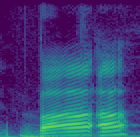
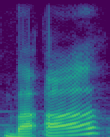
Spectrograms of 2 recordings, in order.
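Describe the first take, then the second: First: The stress is on the first syllable. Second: The stress is on the last syllable. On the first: She came in the past. "le taram et l'intonation sont sur la lettre Bet" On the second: She is coming now. "le taram et l'intonation sont sur la lettre aleph du mot Ba'a"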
